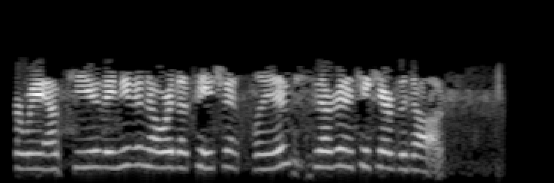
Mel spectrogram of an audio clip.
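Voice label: Incident Tactical, scanner audio recording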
